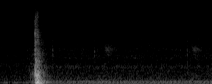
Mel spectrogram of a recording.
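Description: A single heavy thud about a third of a second in, then a steady low hum.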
